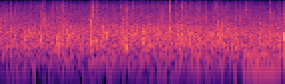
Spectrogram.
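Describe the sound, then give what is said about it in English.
A burst of crowd applause added as a sound effect by the producer: many hands clapping in a dense, steady patter that holds an even, moderate loudness for a couple of seconds without any talking. “Maybe our producer, Jay, can put some... applause in there for Angela's hard work.”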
